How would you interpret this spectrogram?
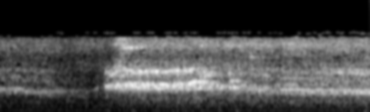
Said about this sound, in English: Troy works it back down right in front of the racket you hear. That's from the JCN student cheering section over here. You see where the band set, but they have moved up to the balcony behind. And now you got a student section.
